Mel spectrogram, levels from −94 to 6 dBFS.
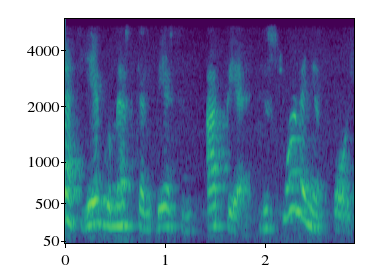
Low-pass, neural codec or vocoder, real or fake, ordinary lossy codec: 5.4 kHz; none; real; MP3, 48 kbps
